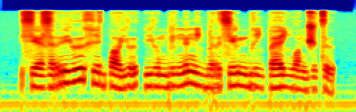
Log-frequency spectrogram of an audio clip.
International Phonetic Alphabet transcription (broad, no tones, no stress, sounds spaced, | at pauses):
sʲ ɛː z ɛ r j ɨː x iː d p ʌː j ɨ | j ɨː m b i lʲ ŋ ɛ ŋ ɛ ʎ b ɛ r sʲ ø lʲ m b iː ʎ p ɛː ʎ w ɔ n d͡ʒ y t ɨ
